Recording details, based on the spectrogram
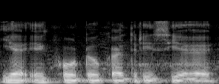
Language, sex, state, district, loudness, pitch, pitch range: Hindi, male, Jharkhand, Ranchi, -15 LUFS, 90 Hz, 85-95 Hz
